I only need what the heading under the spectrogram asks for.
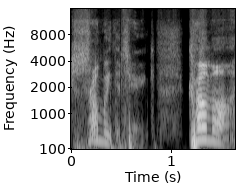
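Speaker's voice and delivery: gritted-teeth frustration. Describing an actor's frustrated scene delivery, retelling it through clenched teeth. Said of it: "like through clenched teeth".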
